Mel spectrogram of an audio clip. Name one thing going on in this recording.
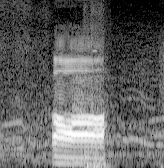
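A racing car slams into a wall with a loud crash.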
